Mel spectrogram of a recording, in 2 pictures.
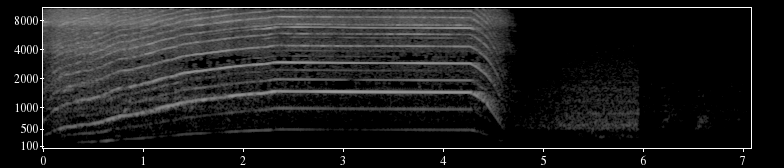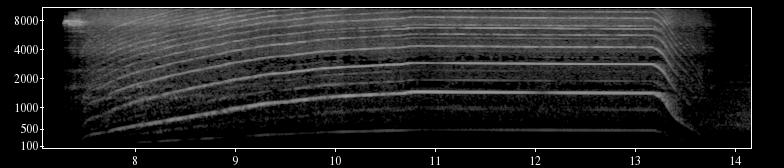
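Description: MAD Racer 2306-2750KV brushless motor on a thrust stand, spinning three-blade 5-inch props on 4S, run up to full throttle twice. Each time its whine rises in pitch over about two seconds, holds steady for about two more, then falls away as the throttle is cut. The second run starts about seven seconds in.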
